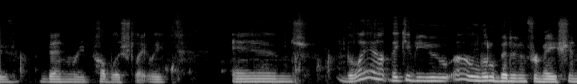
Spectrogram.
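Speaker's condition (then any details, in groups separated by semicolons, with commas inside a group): No condition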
